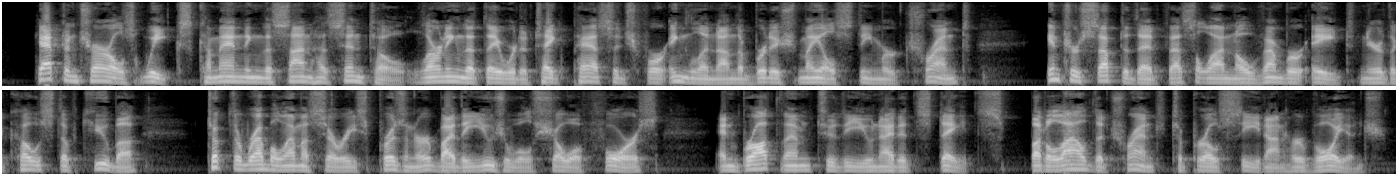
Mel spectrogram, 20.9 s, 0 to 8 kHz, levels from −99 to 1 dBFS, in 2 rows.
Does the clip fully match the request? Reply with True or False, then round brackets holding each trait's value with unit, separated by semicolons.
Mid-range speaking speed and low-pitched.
True (170 wpm; 100 Hz)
